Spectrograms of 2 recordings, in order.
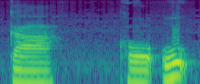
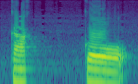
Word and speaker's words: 学校: And in here, the correct pronunciation is the number 3. Gakko.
